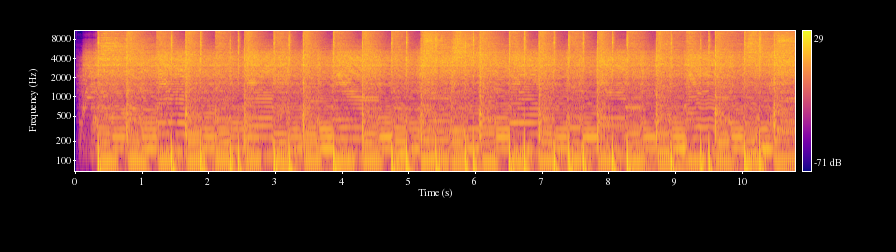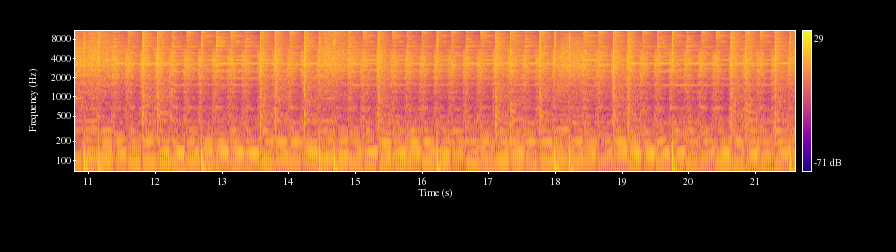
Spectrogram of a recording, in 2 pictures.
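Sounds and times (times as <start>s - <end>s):
ENGL preamp test guitar: 0.0s - 21.5s.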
